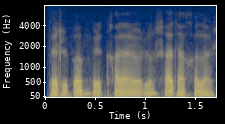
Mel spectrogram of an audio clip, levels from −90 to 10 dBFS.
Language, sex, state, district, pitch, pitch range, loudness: Bengali, male, West Bengal, Paschim Medinipur, 105 Hz, 100-110 Hz, -17 LUFS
